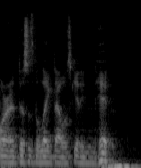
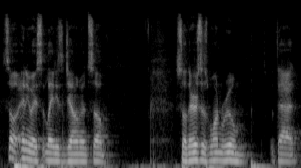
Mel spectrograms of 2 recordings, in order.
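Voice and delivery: loud, slow showman announcer; 6 dB louder than usual. Acted. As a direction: present it like a haunted-tour host. Announces spooky room like host.

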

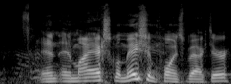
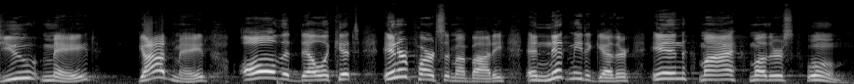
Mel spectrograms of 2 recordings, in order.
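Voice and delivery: louder, ringing out David's words; fervent scripture quote; 6 semitones higher, 9 dB louder than usual. Acted. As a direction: proclaim the psalm to the crowd. Quoting David while preaching.

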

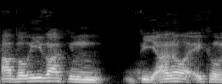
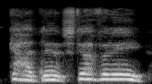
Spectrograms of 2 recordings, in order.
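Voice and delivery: mock yell; 10 semitones higher than usual. Man yelling after his storming-off wife, mock exasperated shout.

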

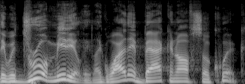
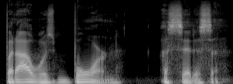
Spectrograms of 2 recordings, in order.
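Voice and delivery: slow and weighty, lower pitch; dramatic slow delivery; 5 semitones lower than usual. Shown as a demonstration. Preacher quoting Paul's reply, slow and dramatic. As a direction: land each word with a dramatic beat. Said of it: "Dramatic beat".

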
